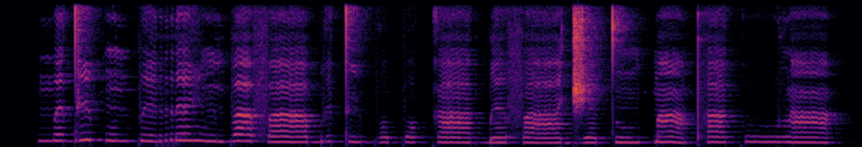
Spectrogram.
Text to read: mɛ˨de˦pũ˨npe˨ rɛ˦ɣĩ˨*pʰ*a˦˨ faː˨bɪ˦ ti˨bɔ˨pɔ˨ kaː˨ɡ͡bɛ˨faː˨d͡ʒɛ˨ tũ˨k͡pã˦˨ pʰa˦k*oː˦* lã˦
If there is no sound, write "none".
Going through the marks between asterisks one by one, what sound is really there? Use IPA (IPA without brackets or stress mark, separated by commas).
b, uː˦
